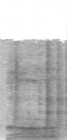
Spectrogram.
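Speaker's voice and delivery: imitated growl, low and quiet. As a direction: give a soft, low "grr" like the attacker. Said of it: "made a growling sound".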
